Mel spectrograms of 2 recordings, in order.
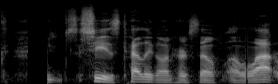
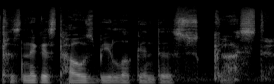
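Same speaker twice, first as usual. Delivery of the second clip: whisper; 4 semitones lower, 7 dB quieter, much slower than usual. Acted. Mocking men's feet.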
